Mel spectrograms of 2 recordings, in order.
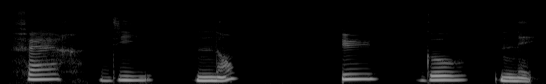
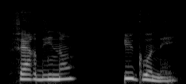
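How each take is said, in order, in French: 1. Le nom est prononcé lentement et traîné. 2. Le nom est prononcé à vitesse normale. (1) "then slowly" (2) "I will say everything once at a normal speed"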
